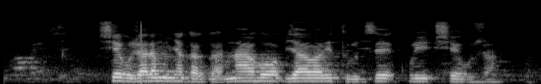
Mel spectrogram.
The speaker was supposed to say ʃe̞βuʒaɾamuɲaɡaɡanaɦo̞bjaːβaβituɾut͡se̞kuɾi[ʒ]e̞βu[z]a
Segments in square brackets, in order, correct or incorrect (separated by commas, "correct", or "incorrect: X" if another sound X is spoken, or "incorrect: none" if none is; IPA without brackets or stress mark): incorrect: ʃ, incorrect: ʒ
